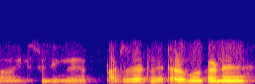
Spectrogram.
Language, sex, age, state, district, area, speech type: Assamese, female, 18-30, Assam, Sonitpur, rural, conversation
